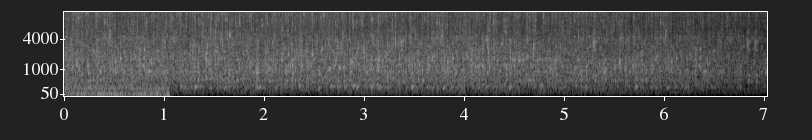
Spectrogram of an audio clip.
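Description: Shallow rocky creek flowing, a steady rushing trickle of water that fades out near the end.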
